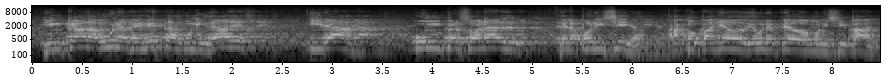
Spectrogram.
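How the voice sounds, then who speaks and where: An Argentine man in his thirties, a mayor, reads a prepared speech in a declamatory public manner from a lectern on an outdoor stage. His voice sits high and carries with a roomy echo, picked up from some distance. A clear wash of outdoor ambience runs underneath. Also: background noise. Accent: Argentine Spanish. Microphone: stand mic at a lectern. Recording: echoey outdoor PA sound from far off.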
